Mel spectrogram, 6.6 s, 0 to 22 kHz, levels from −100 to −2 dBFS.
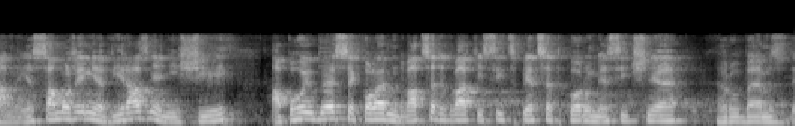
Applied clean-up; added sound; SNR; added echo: neural separator model SepFormer DNS4.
